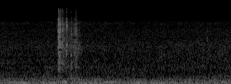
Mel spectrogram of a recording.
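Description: A brief clatter about half a second in: a toy car dropped into a plastic basket among other toy cars.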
